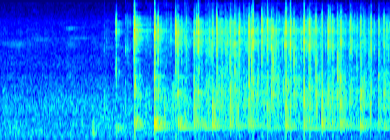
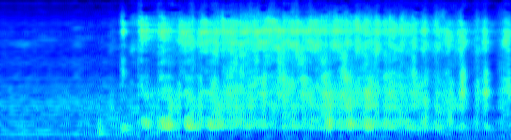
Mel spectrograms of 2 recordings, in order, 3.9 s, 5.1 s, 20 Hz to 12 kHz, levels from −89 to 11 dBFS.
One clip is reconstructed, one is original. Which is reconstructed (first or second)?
second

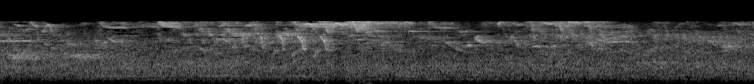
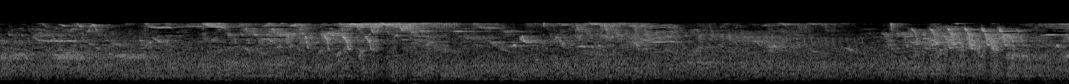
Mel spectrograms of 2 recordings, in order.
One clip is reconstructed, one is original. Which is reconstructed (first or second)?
first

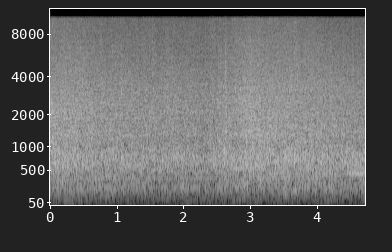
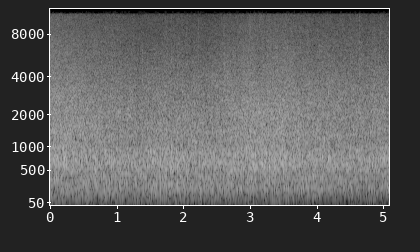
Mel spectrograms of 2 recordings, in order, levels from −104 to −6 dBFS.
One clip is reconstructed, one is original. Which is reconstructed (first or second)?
first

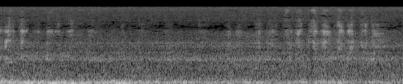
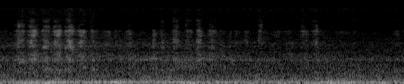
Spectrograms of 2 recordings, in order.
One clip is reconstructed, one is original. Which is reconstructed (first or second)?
second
